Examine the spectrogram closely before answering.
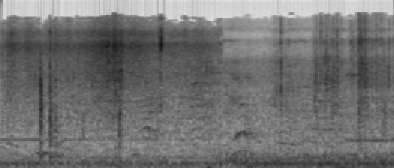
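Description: A plastic wrapper crinkles close by.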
